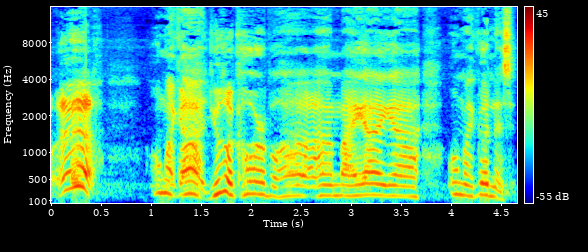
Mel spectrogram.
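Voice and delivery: hammed-up panic with stammering uhs; panicked shock. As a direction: recoil in alarm at how bad they look. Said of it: "The worst thing you can do is just go".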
